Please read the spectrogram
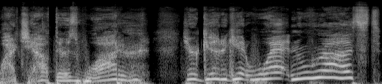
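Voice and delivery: hushed whisper. Recounting what they whisper to a creature in the room, the speaker is whispering. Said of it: "I'm whispering things like".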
